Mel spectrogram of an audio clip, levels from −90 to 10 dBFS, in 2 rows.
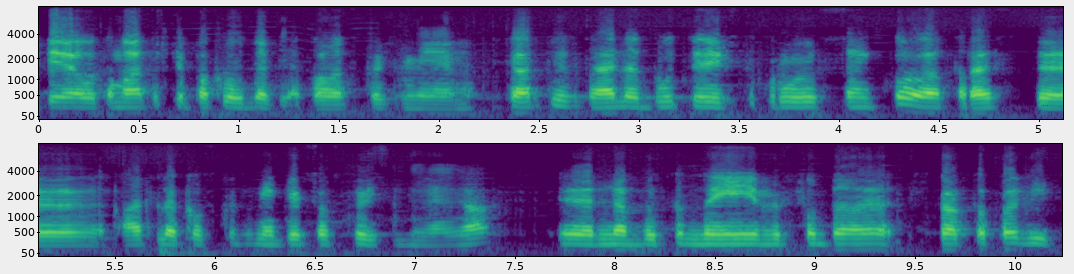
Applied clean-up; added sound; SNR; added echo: neural mask model DeepFilterNet 3.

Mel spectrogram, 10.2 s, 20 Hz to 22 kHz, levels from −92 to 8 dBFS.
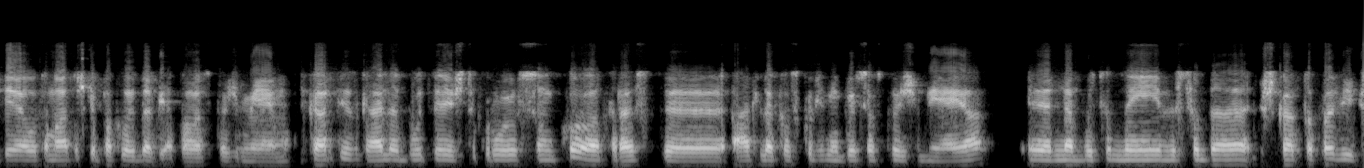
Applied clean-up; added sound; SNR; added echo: neural mask model Resemble Enhance denoiser.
